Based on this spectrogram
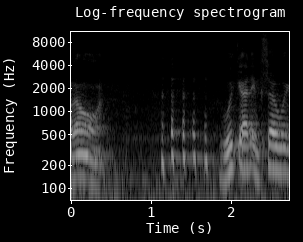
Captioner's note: chuckles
